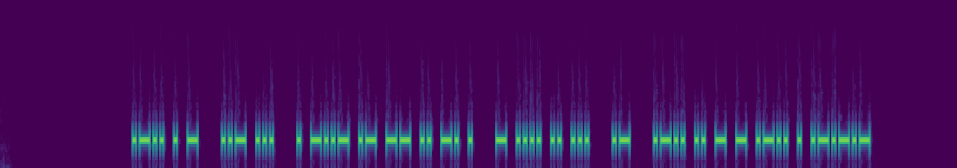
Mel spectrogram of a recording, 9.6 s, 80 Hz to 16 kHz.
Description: Morse code, heard as a keyed tone, about 34 wpm, 700 Hz. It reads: LET US EXAMINE THIS A LITTLE.
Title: Sentences from Top 1600 Words 35wpm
